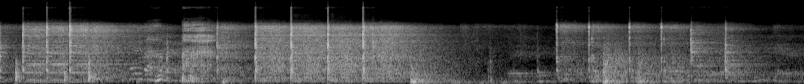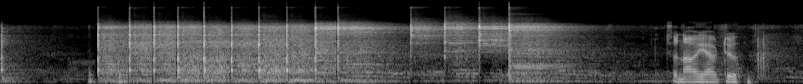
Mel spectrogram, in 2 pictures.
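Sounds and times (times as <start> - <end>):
hammer striking metal: 0.0 - 1.2, 2.2 - 4.4, 5.6 - 7.5, 9.0 - 13.8.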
